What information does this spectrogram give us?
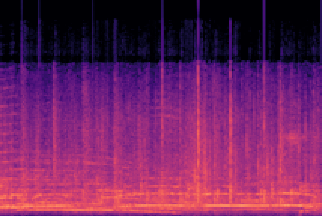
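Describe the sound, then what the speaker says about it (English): A convention panel audience cheers and applauds loudly and continuously, a dense wall of clapping and whooping voices with no pause. "Stop cheering."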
